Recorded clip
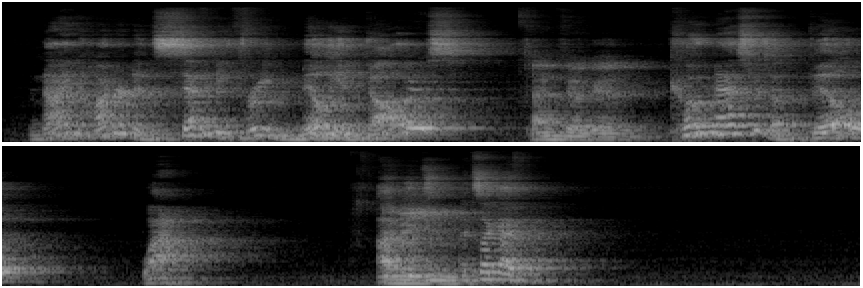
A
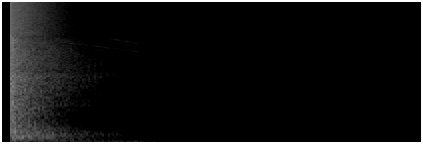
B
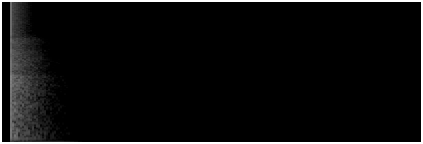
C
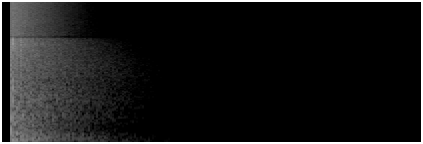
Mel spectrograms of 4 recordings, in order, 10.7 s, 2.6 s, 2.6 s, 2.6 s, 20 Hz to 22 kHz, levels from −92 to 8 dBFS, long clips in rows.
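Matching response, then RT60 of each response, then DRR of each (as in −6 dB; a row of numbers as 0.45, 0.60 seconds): C; 0.65, 0.50, 1.0 seconds; −12.0, 1.5, −7.0 decibels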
